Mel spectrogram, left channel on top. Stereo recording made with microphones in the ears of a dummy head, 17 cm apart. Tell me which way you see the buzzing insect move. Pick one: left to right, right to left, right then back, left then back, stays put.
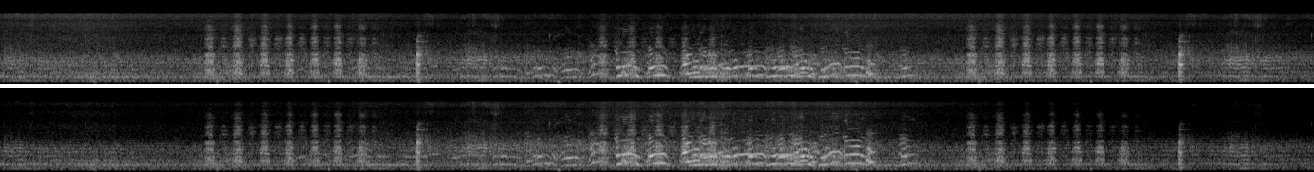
right then back.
